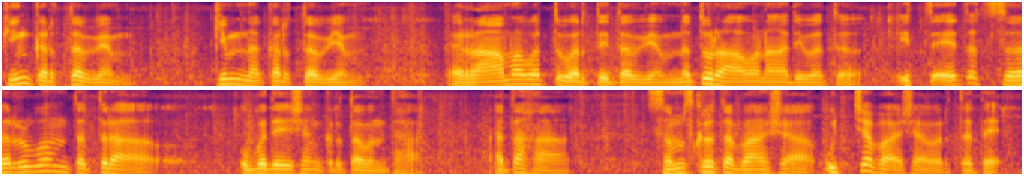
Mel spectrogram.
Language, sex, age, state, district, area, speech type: Sanskrit, male, 18-30, Karnataka, Uttara Kannada, rural, spontaneous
